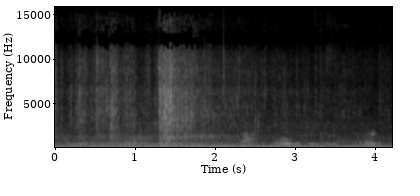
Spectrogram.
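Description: A short rustle of citrus leaves and branches, about a second in, as a lime is pulled off the tree by hand.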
